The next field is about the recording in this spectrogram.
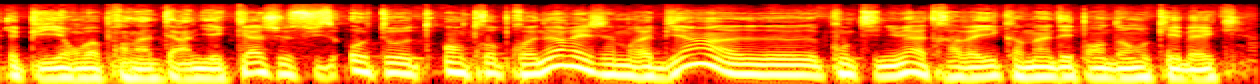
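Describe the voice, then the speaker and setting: A relaxed man hosting a podcast, putting example situations to his guest. His voice sits low and sounds warm. Faint music runs in the background. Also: fairly quick. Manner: relaxed, poses scenarios in first person. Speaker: podcast host. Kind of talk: casual interview questions.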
